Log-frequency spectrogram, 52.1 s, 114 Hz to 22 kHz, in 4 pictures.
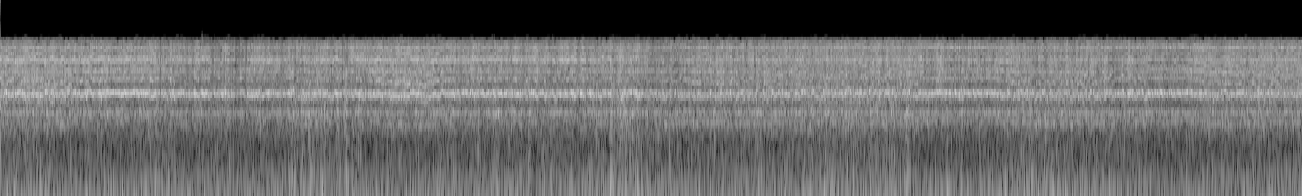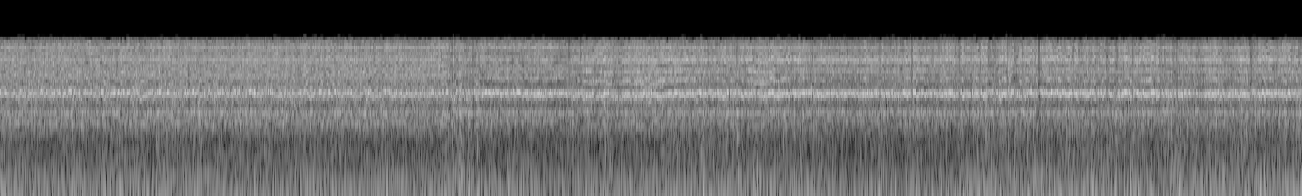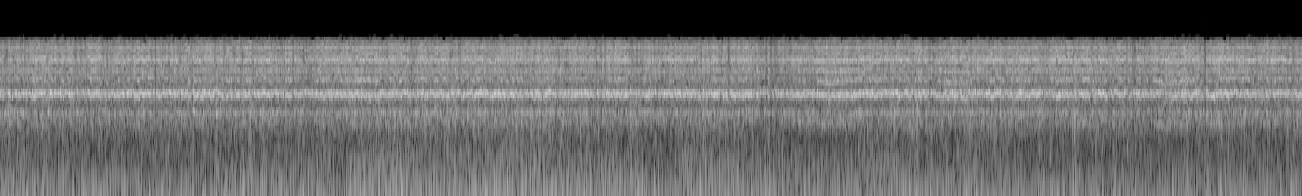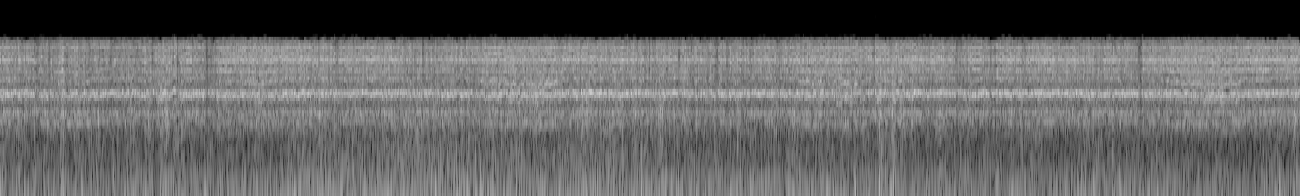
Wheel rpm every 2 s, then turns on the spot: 220, 230, 230, 230, 220, 220, 220, 210, 210, 220, 220, 230, 230, 230, 230, 230, 230, 230, 230, 230, 230, 230, 220, 230, 230, 230.
none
